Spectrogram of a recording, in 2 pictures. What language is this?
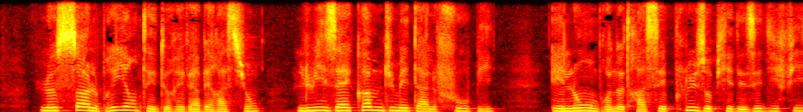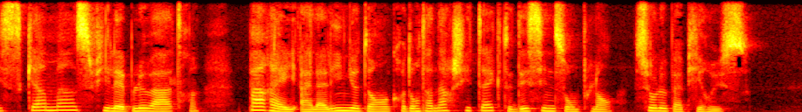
French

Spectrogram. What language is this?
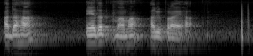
Sanskrit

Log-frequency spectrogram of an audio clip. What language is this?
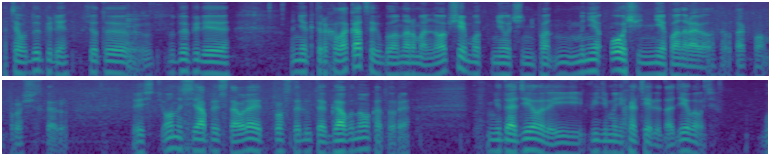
Russian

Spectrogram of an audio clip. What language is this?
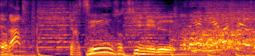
Japanese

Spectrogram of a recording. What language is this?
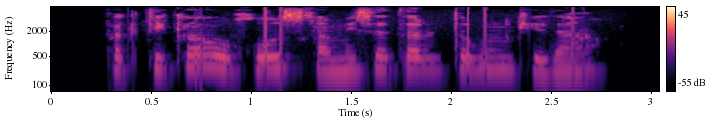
Pashto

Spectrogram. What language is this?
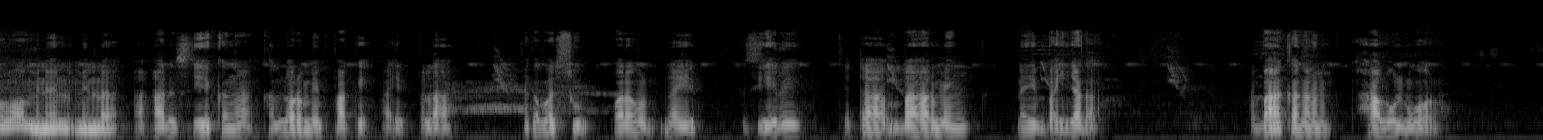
Southern Dagaare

